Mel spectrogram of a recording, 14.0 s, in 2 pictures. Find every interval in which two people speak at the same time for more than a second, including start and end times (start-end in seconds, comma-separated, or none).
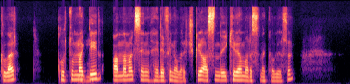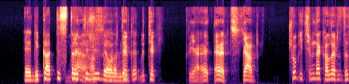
8.3-9.7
